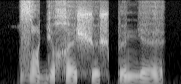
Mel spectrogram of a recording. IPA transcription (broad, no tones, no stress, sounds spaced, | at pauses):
zˤ ɐ bʲ ʊ χ ɛ ʃ ø ʃ p ø mʲ ɛ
